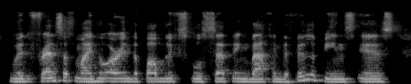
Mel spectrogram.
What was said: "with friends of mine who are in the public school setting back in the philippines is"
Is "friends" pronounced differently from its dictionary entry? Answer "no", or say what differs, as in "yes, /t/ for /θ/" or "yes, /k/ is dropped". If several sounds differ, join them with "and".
yes, /s/ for /z/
